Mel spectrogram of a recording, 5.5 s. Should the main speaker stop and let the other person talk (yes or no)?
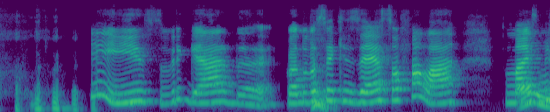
no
